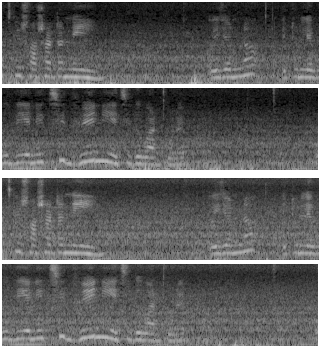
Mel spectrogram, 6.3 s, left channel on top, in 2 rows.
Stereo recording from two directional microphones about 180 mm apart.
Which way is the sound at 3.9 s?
15° left (ahead or behind).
